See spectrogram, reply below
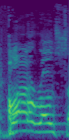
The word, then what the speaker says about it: Omarosa: Ann taught me how to pronounce her name properly on the way up here today. Omarosa.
